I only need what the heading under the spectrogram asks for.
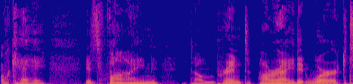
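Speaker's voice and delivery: acted strained calm. Retelling trying to keep calm while shaking: retelling forced calm. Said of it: "trying to keep myself calm".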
